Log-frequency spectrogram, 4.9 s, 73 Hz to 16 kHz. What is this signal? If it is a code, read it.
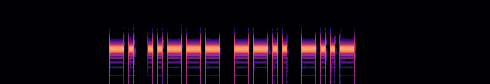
Morse code, heard as a keyed tone, about 25 wpm, 700 Hz. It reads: N2ZX
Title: Call Signs Repeated 2x - 25wpm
